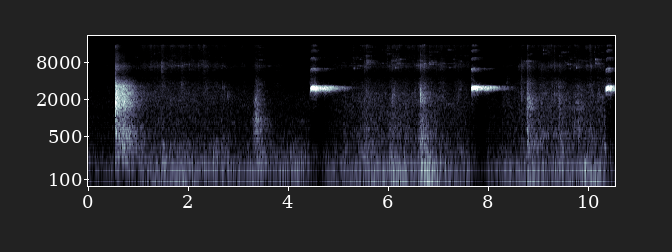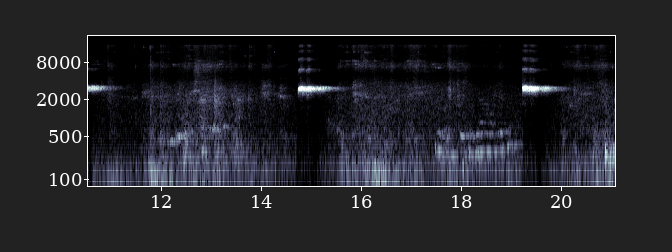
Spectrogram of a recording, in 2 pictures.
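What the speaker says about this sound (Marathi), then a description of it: "त्याच्यानंतर शिट्टी आहे माझ्याकडे" A hand whistle gives about six short, shrill, piercing blasts at irregular gaps of a few seconds, loud and close, with a person talking in between.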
